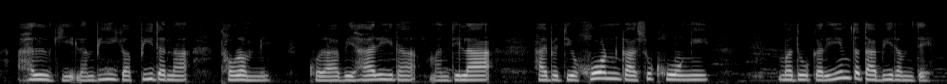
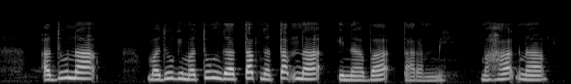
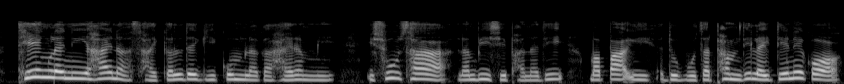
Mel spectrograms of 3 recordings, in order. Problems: none marked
